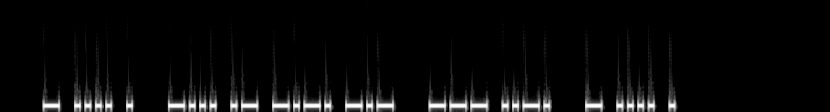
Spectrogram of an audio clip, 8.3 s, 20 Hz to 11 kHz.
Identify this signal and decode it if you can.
Morse code, heard as a keyed tone, about 23 wpm, 700 Hz. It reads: THE BACK OF THE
